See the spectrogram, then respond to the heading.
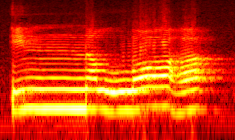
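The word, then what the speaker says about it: إن الله: Inna Allah. In, that is, ghunna there. Inna Allah. Inna Allah. Also in the word Allah, the first lam is not read because it has no sign, no sound.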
